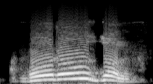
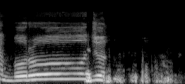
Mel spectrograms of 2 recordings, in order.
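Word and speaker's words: بروج: বানান করেন আবার বলেন বুরুজুন বুরুজুন এখানে রতে টান হবে হ্যা বুরুজুন দরুদ জির ভাই ডান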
